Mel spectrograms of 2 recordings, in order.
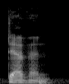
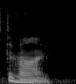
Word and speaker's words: Devon: And she pronounces the street name Devon as Devon. It's Devon. But it's okay.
